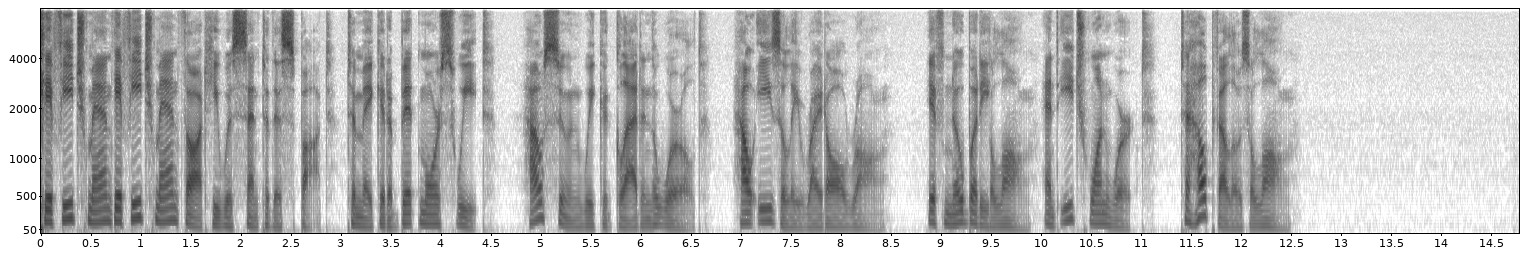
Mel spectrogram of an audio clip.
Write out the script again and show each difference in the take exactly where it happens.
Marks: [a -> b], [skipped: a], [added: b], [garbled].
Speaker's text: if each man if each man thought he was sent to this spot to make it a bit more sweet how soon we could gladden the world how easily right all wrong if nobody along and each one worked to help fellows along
if each man if each man thought he was sent to this spot to make it a bit more sweet how soon we could gladden the world how easily right all wrong if nobody along and each one worked to help fellows along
